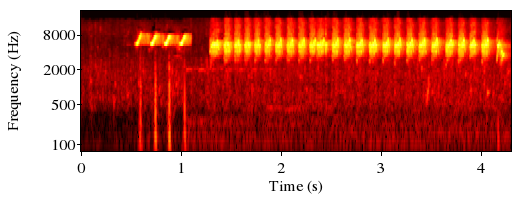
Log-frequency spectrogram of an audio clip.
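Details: Konin white-eye singing in the 'muntah beling' style, a master song used as tutor material for magpie-robins: four quick high notes, then a long rapid buzzy trill of evenly pulsed notes at very high pitch.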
